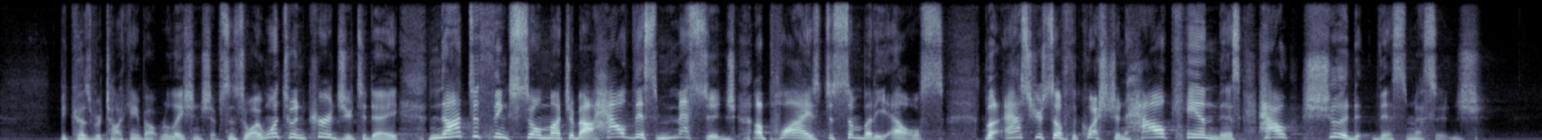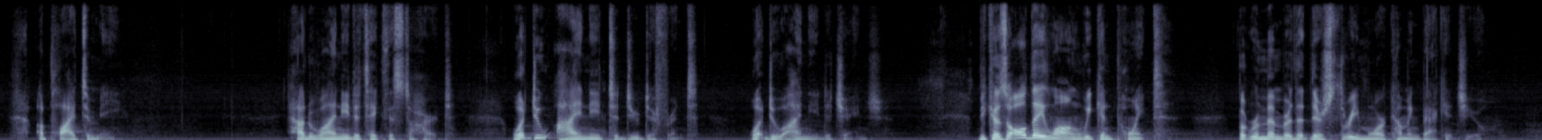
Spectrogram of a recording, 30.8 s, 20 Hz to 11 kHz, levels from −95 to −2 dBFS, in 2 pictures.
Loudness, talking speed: -28 LUFS, 155 wpm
